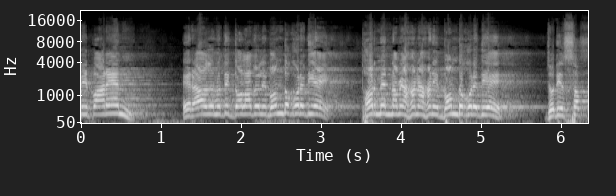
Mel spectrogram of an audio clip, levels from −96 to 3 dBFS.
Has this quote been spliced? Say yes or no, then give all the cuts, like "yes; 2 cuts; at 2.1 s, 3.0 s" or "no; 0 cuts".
no; 0 cuts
